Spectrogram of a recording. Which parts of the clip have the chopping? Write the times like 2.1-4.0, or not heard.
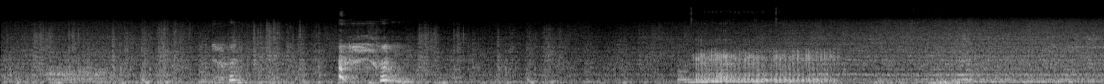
not heard.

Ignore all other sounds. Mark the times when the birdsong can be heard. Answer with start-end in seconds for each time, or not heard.
not heard.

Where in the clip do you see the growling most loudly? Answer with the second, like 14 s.
7 s.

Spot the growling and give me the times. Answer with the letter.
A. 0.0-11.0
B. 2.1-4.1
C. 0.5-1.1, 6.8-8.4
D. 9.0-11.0
C.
